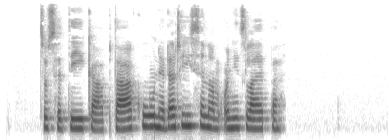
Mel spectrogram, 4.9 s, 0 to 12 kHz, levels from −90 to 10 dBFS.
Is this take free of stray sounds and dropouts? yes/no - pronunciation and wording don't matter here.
yes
